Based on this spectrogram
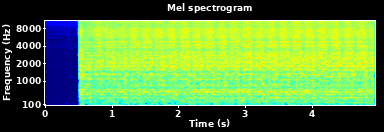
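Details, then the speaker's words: Land Rover 300Tdi diesel fitted to a Ferguson TE20 tractor, no turbo pipe or exhaust, on first start attempt: steady chugging crank at about four beats a second that never catches; milky water in the fuel system and likely air in the lines. "I would say that's a bit of air in the system now"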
